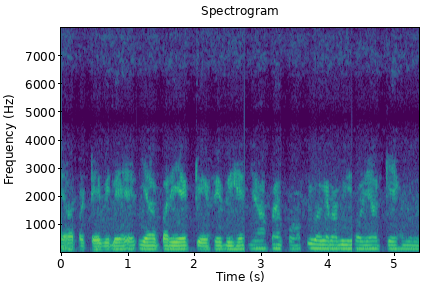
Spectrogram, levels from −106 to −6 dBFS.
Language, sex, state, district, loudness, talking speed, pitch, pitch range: Hindi, male, Bihar, Begusarai, -34 LUFS, 220 wpm, 125 Hz, 120-135 Hz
